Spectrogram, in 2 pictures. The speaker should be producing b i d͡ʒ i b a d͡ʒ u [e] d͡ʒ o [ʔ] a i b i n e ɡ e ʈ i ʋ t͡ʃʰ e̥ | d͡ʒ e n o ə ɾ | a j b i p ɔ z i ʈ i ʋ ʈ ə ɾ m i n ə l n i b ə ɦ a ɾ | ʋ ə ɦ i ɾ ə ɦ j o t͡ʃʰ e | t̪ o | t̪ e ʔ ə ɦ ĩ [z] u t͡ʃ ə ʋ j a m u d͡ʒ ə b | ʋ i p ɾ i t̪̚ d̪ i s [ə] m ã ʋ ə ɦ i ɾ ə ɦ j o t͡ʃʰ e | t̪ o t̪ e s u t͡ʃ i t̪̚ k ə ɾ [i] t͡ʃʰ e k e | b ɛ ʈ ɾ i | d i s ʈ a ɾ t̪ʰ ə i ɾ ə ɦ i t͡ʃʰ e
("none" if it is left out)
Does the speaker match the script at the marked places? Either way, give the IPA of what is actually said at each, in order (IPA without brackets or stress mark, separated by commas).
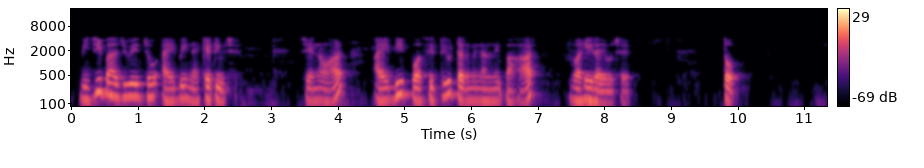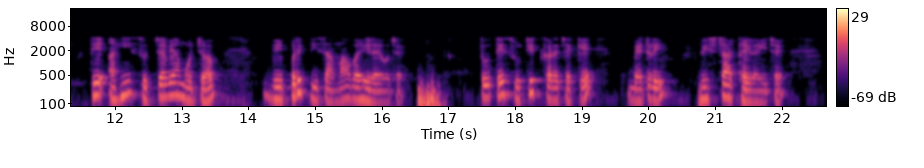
e, ʔ, s, a, e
